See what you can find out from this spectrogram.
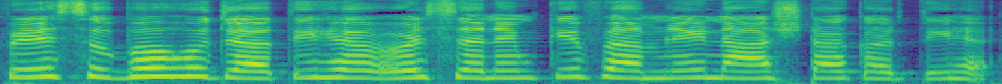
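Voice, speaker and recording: Female recap narrator, steady storyteller, high and bright. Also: normal speed, dry recording, studio quality. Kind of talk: scripted drama recap narration.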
